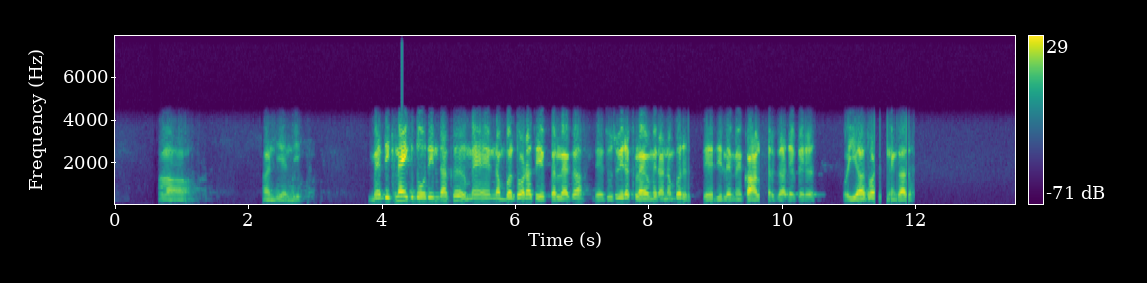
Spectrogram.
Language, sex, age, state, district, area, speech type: Dogri, male, 30-45, Jammu and Kashmir, Samba, rural, conversation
